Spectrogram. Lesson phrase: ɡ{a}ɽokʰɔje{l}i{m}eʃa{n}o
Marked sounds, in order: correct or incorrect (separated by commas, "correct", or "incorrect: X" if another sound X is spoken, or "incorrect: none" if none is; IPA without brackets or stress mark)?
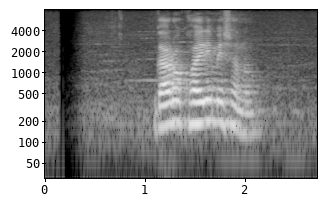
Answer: correct, incorrect: ɾ, correct, correct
